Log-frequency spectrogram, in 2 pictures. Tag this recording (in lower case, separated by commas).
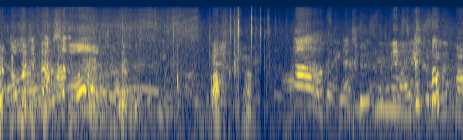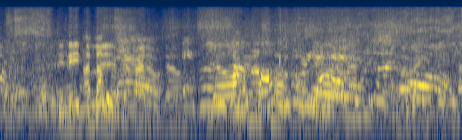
speech, spray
